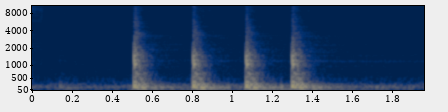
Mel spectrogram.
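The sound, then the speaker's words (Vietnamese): Four sharp knocks on a door from outside, loud, evenly spaced and quick, with brief quiet before and after. “từ ngoài gõ cửa.”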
